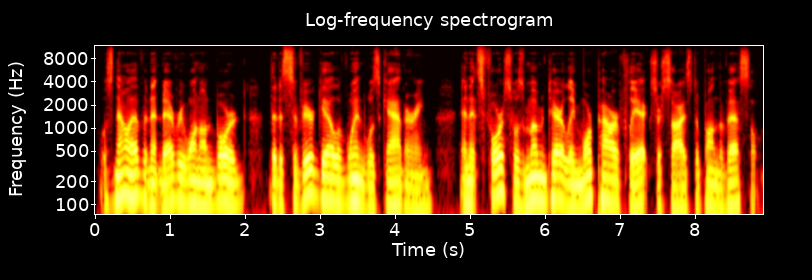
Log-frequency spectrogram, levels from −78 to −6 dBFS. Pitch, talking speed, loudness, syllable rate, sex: 100 Hz, 190 wpm, -18 LUFS, 6.2 syllables/s, male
